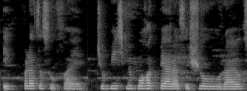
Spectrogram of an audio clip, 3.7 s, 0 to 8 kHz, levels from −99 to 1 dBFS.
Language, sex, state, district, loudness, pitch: Hindi, female, Uttar Pradesh, Varanasi, -34 LUFS, 220 Hz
